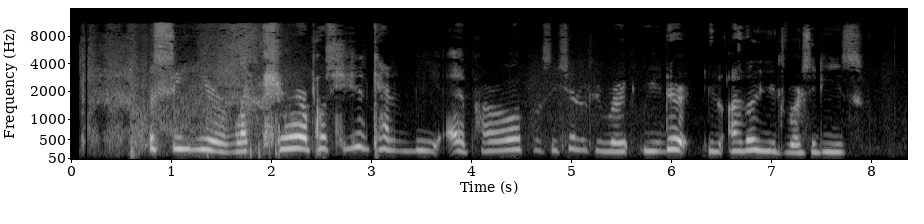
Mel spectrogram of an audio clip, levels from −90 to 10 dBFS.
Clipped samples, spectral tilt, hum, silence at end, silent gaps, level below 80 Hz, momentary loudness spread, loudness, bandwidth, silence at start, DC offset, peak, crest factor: under 0.1%; -4 dB/octave; none; 0.45 s; none; -72 dBFS; 15 LU; -25 LUFS; 11.5 kHz; 0.1 s; under 0.1%; -6 dBFS; 20 dB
